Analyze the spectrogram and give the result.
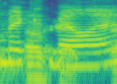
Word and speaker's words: McMillan: McMillan? No. I'm saying that right, right? – Yep, PL McMillan.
